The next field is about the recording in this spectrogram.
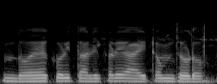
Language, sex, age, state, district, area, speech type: Odia, male, 18-30, Odisha, Malkangiri, urban, read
